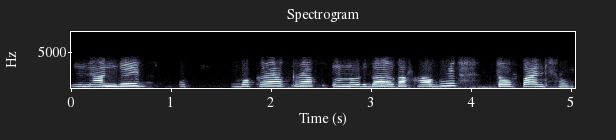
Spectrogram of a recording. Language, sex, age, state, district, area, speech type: Hindi, female, 45-60, Uttar Pradesh, Lucknow, rural, conversation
